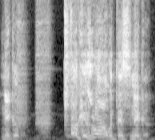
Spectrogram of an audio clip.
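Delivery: usual speaking voice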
